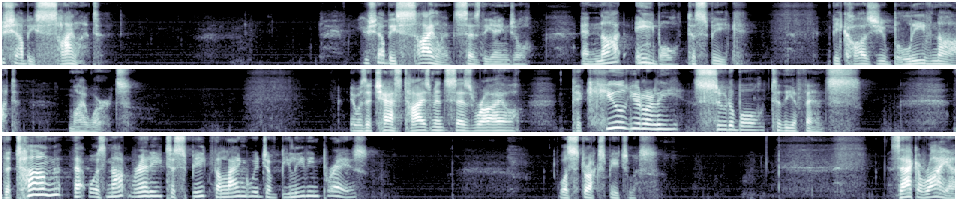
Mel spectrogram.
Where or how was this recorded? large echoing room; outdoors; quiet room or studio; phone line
large echoing room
